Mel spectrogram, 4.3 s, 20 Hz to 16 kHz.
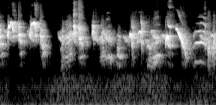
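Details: Puff-backed bulbul in captivity on the third day of deworming, July 2021, singing loud, bright warbled phrases with buzzy, rich slurs separated by brief pauses.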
